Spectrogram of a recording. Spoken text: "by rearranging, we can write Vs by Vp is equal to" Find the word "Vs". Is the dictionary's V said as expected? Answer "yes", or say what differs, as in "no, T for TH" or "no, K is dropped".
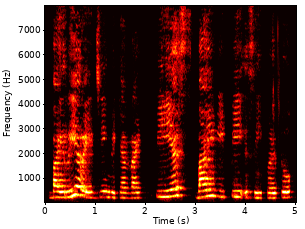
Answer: no, P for V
